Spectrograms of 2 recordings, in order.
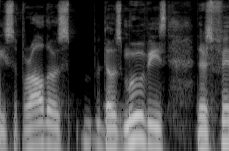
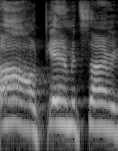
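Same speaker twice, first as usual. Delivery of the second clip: squeaky, very high, slow, drawn-out cry; 12 semitones higher than usual. Retelling a prank on a coworker: Kevin Hart impression. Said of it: "that was my Kevin Hart impression".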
